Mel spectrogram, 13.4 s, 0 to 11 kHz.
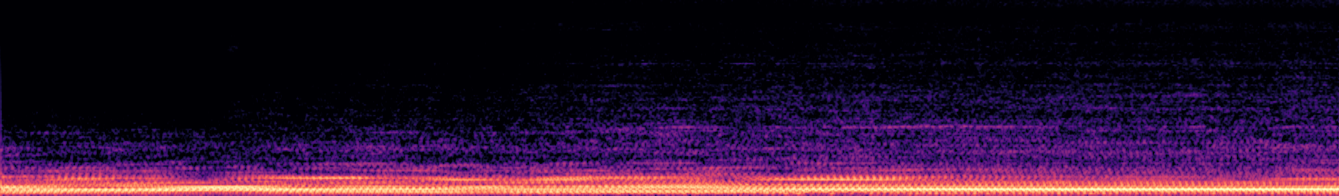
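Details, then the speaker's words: LQ9 V8-swapped 1973 Firebird with a 6-speed manual, warming up as the thermostat opens: fast, steady idle well above normal with an even low rumble. Owner suspects the choke. "It's idling really high, so I'm going to to take the air filter off and see if I can lower it. It's probably the choke."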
